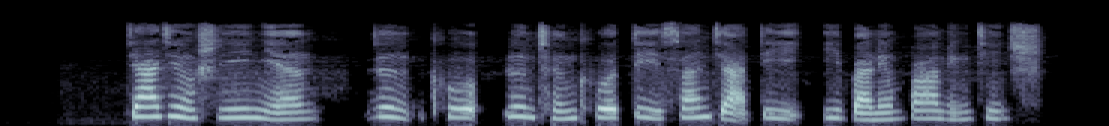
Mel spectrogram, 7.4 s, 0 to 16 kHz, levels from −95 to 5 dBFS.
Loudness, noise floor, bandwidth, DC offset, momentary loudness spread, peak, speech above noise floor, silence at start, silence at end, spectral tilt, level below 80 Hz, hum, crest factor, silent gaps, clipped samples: -22 LUFS; -79 dBFS; 8.2 kHz; under 0.1%; 12 LU; -4 dBFS; 57 dB; 0.85 s; 0.5 s; -4 dB/octave; -68 dBFS; none; 20 dB; none; under 0.1%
